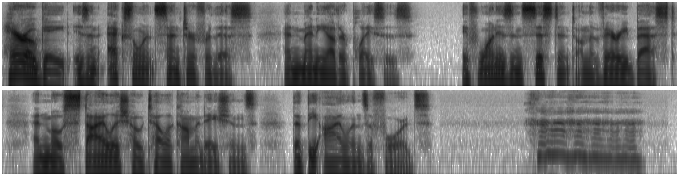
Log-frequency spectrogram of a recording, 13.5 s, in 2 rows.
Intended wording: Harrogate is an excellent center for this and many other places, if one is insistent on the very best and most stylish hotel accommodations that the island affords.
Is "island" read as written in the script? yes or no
no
